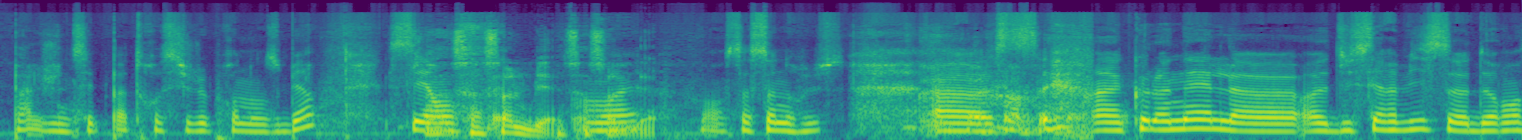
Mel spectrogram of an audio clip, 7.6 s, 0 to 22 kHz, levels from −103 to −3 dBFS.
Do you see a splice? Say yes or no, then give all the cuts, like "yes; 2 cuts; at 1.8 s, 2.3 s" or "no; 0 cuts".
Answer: yes; 1 cut; at 5.4 s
